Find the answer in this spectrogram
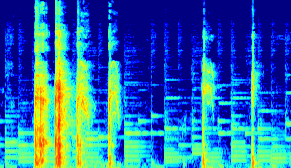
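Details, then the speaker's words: Adult speaker with a slight cough coughs while talking over gameplay; cough. "yeah I have a slight cough so I'm sorry if I like um if I sound a little bit different and uh I cough a little bit I'm sorry"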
